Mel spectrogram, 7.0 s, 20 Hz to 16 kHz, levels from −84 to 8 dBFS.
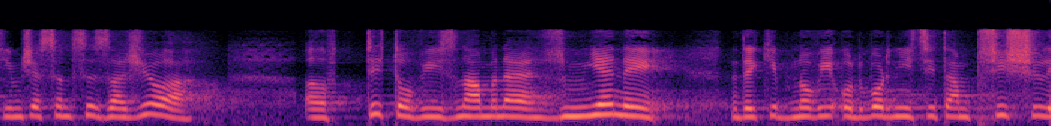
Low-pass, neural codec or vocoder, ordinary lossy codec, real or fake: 7.2 kHz; codec, 16 kHz, 0.9 kbps, LongCat-Audio-Codec; MP3, 48 kbps; fake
